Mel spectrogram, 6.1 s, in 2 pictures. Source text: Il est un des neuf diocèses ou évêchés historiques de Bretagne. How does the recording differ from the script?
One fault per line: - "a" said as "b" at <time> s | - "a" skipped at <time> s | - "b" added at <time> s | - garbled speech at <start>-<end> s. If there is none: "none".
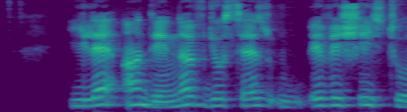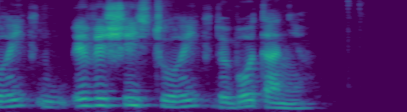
- "ou évêchés historiques" added at 3.3 s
